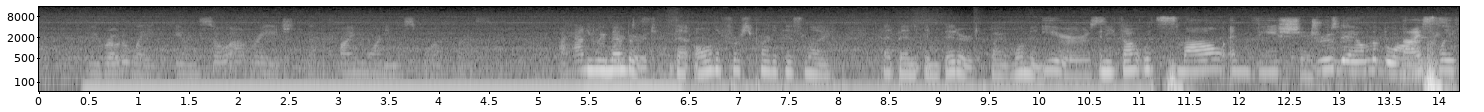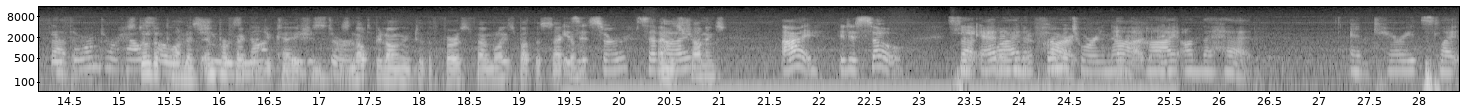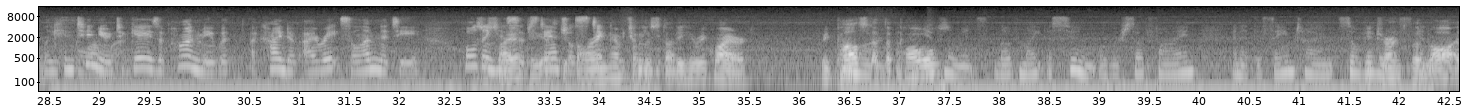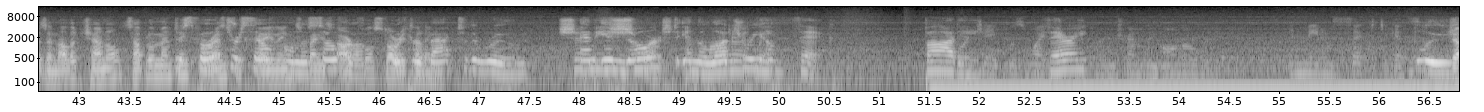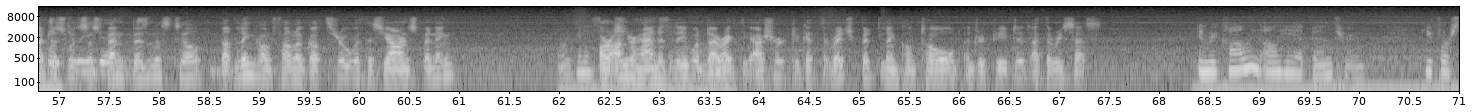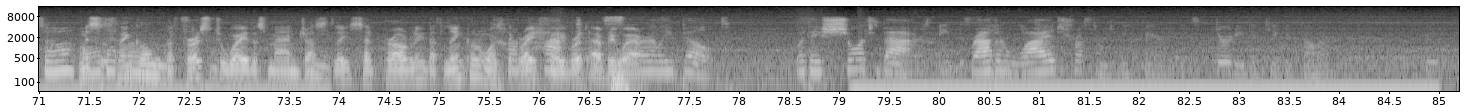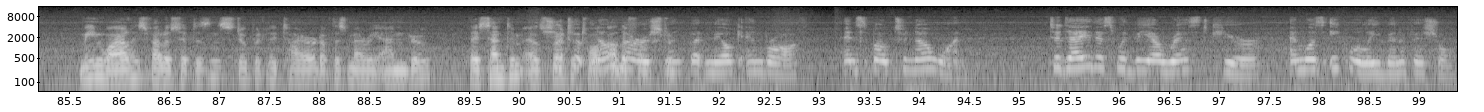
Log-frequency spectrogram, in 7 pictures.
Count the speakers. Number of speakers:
6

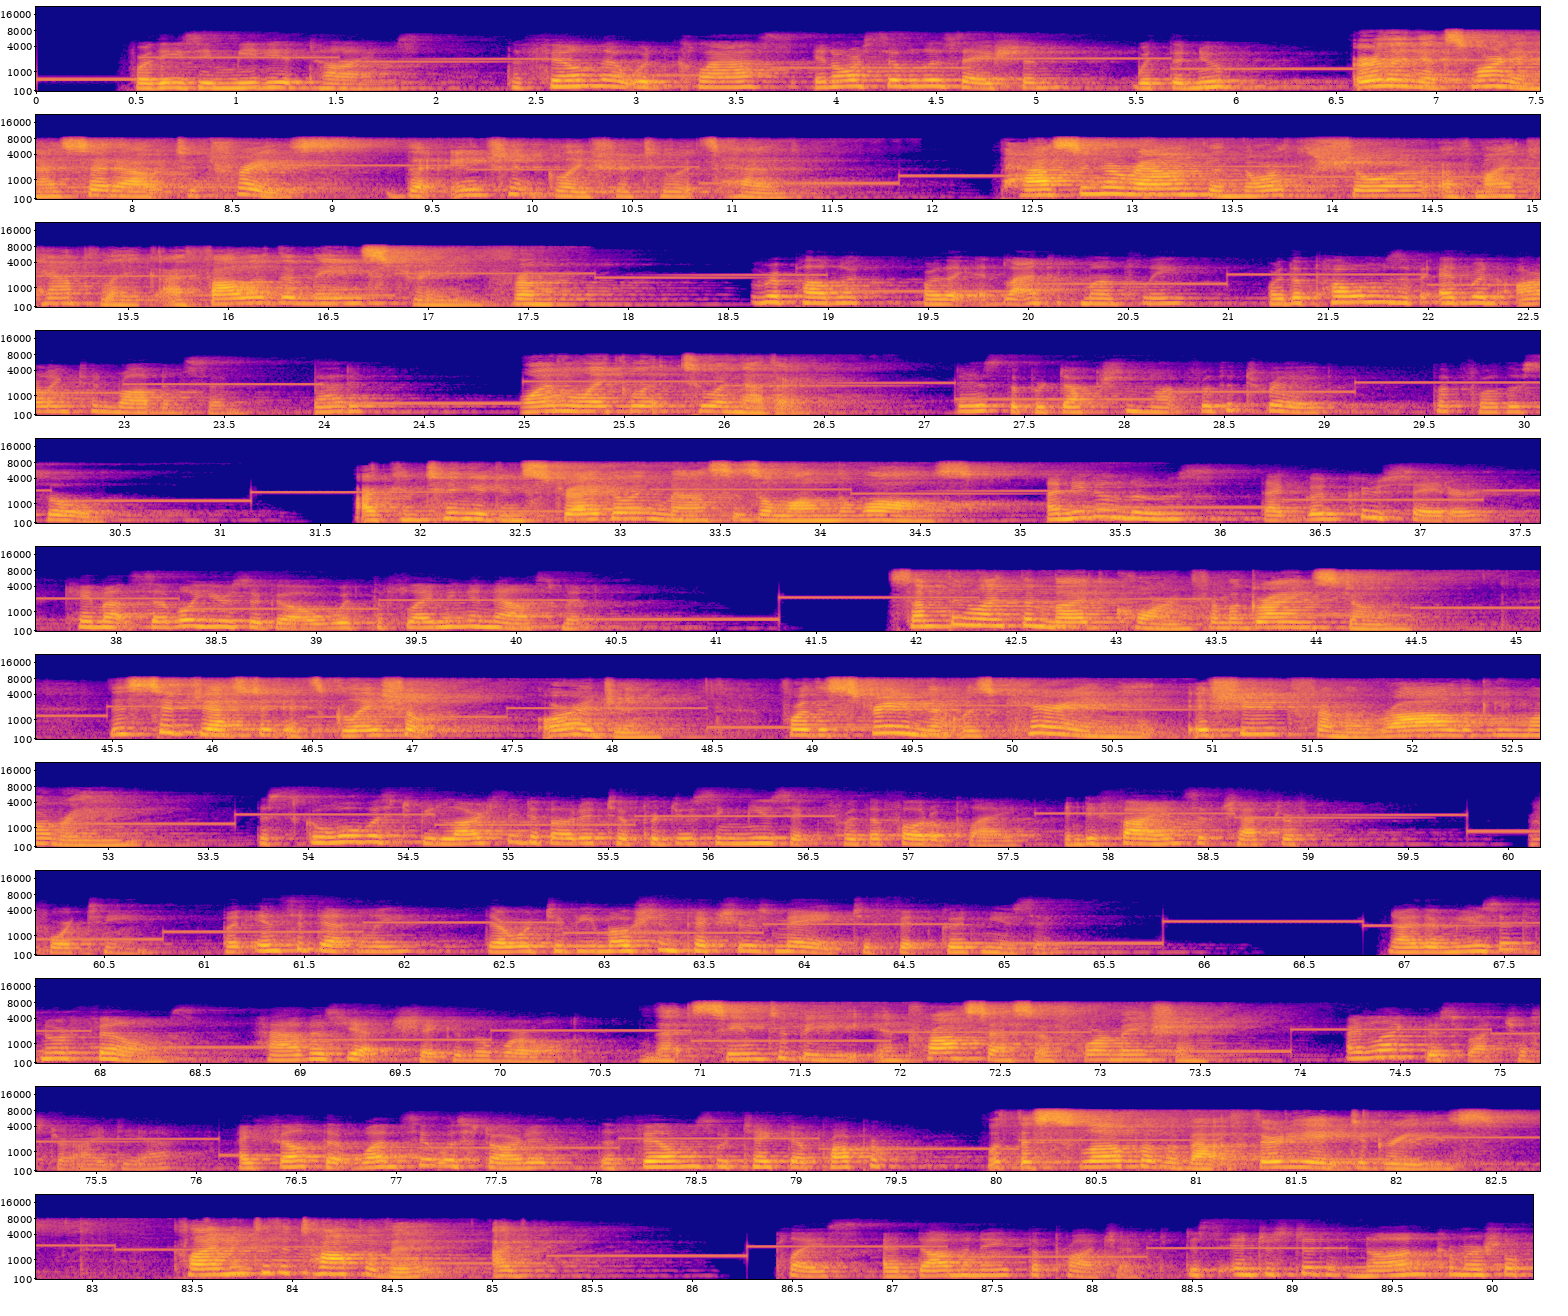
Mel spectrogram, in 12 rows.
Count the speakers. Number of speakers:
2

